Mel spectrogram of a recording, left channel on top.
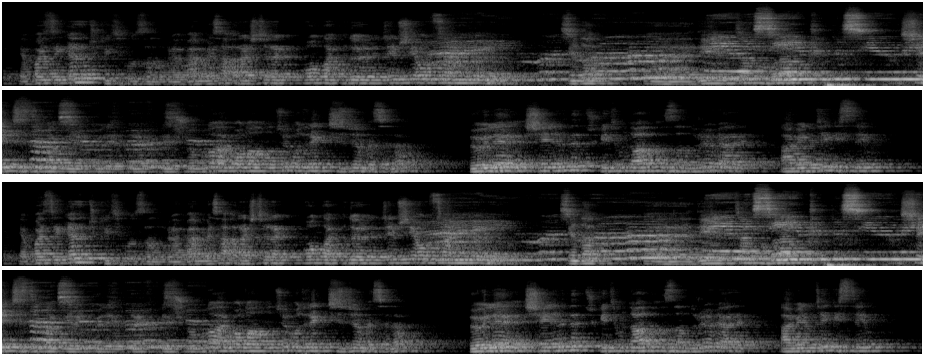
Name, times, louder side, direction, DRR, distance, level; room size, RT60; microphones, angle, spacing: voice 1, 0.2-5.0 5.7-5.9 6.4-8.0 8.3-13.2 13.9-16.6 17.0-17.9, right 1 dB, 20° right, -3 dB, 0.3 m, -33 dB
Female singing, 4.2-11.7, right 1 dB, 70° right, 0.5 m, -29 dB
2.4 x 2.3 x 2.4 m, 1.4 s
head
